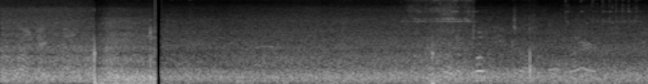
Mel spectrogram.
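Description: Steady rush of river water, loud and continuous, with faint voices in the background and a brief sudden gap about a second and a half in.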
